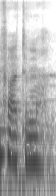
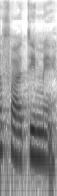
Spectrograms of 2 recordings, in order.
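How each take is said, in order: First: फ़ातिमा ending in a long "aa"; Urdu pronunciation. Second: फ़ातिमे ending in "e" instead of "aa"; Persian pronunciation. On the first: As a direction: say फ़ातिमा the Urdu way, final -maa. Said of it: "Urdu में भी पढ़ते हैं फ़ातिमा". (फ़ातिमा, आख़िर में "आ" की आवाज़) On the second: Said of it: "वो आ की बजाय ए निकालते हैं". (फ़ातिमे, आख़िर में "ए" की आवाज़) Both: Shown as a demonstration.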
